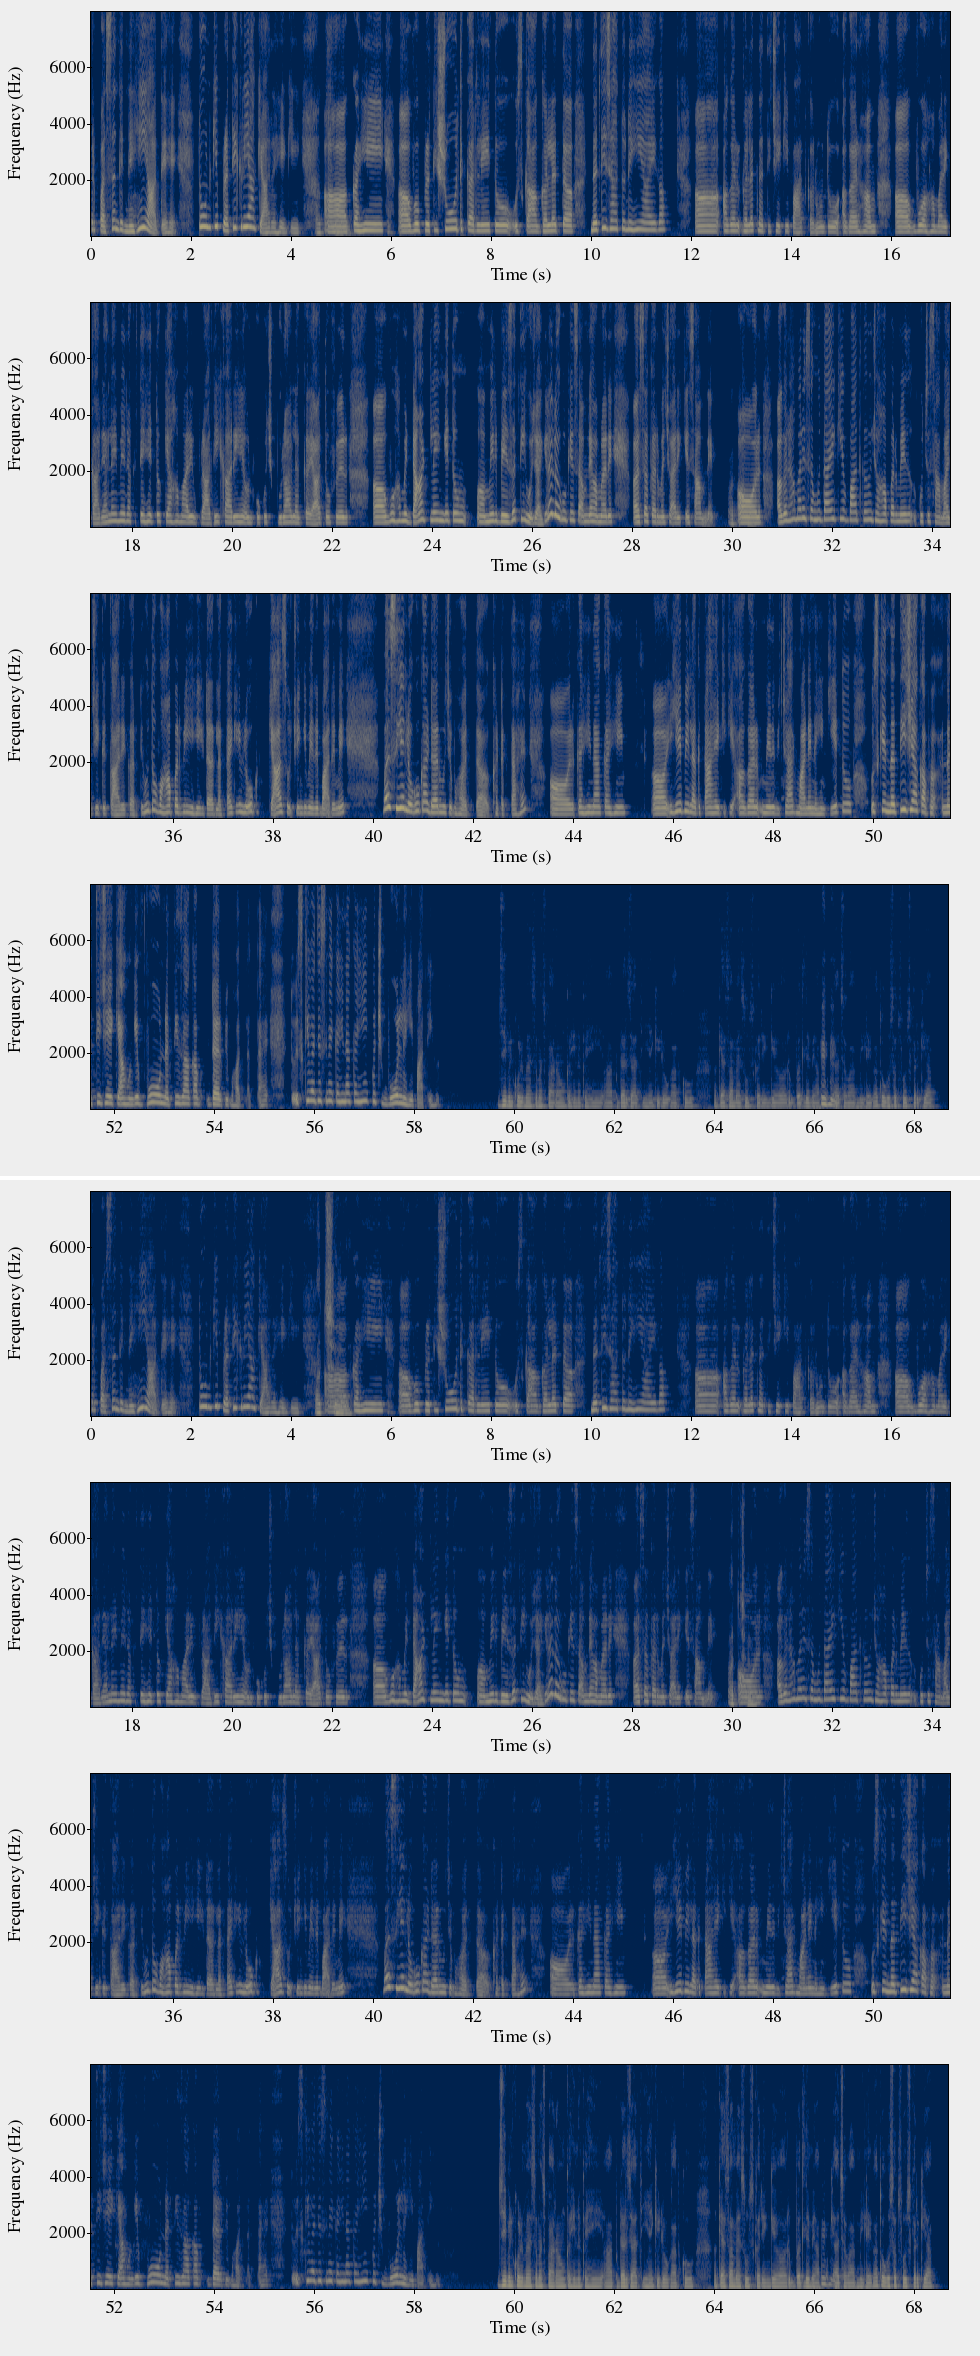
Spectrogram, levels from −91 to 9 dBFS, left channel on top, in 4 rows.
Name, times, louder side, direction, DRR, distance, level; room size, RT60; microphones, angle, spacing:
voice 1, 0.0-11.5 11.8-29.6 30.1-37.6 37.9-45.0 45.6-58.5 66.1-66.5, left 7 dB, 85° left, 0.4 m, -35 dB
voice 2, 4.5-5.2 29.9-30.5 59.7-66.1 66.4-68.4, right 6 dB, 70° right, 0.4 m, -40 dB
10.5 x 7.9 x 2.4 m
head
